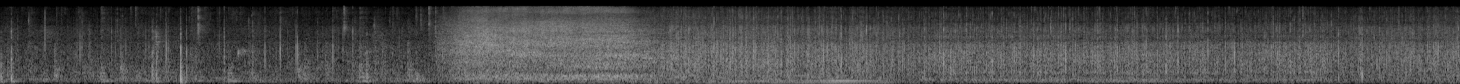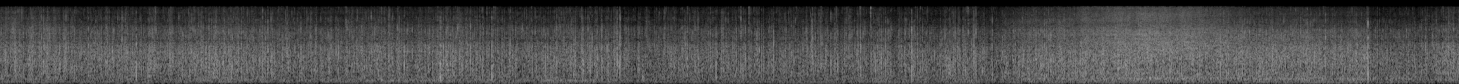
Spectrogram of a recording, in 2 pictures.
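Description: Light rain falling steadily, a even hiss, which grows louder for a couple of seconds about five seconds in and again near the end.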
